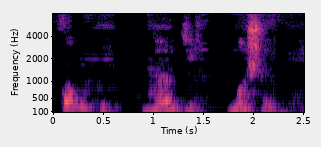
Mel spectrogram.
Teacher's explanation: হলন্ত ধ্বনির পরে ই, উ, রি বা জ ফলা থাকলে আদ্য অ এর উচ্চারণ ও হয়।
